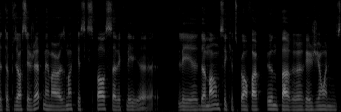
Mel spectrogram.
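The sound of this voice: Fairly quick speech with a Montreal accent, monotone and flat in intonation, with big swings in loudness. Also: man, fairly low pitch for a man. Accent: Montreal Quebec French.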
